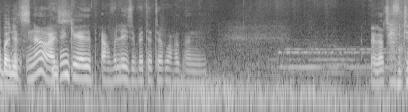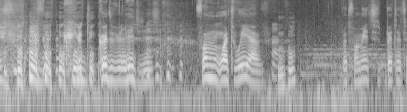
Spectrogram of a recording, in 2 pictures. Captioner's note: group laughs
